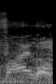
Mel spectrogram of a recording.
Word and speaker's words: Philo: to pronounce his name Milo Philo right like the dough crops with Milo right that certainly makes sense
